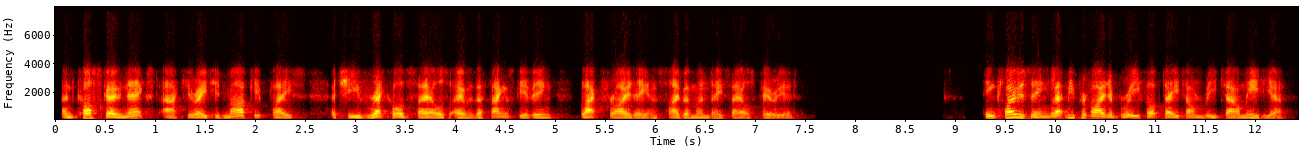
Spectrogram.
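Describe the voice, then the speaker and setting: A man speaking as a company executive, giving formal, measured prepared business remarks. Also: lowish voice. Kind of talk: prepared corporate earnings remarks. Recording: narrow, tinny conference-call line.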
